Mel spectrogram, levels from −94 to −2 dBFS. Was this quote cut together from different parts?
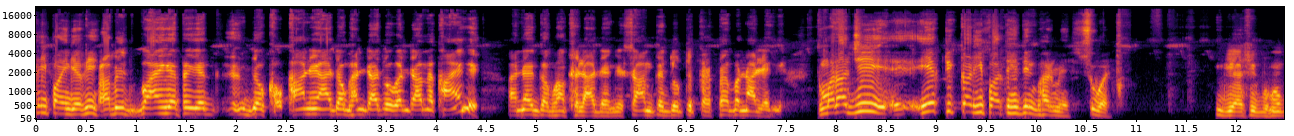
no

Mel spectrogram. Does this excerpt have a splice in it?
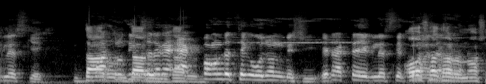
no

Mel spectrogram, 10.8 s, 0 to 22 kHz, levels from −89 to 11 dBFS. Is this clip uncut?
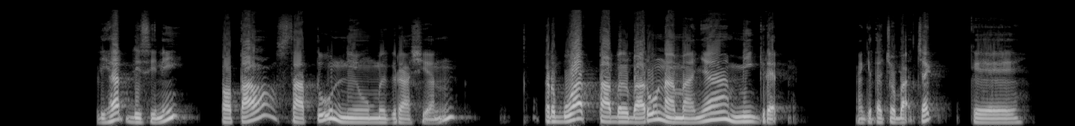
yes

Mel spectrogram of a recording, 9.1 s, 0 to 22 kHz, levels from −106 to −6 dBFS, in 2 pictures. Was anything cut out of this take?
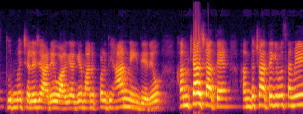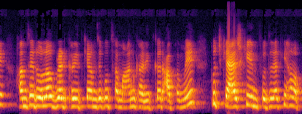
no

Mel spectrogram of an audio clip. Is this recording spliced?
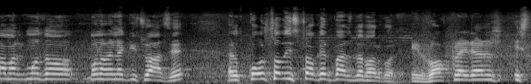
yes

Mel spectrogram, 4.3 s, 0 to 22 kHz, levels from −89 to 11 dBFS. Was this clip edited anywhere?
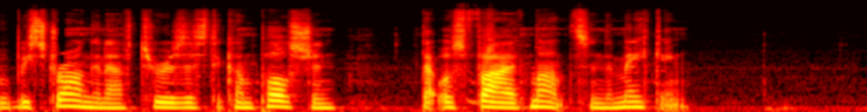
no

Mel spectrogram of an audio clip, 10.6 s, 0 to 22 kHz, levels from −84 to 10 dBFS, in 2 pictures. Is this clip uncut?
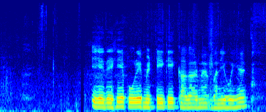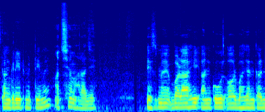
yes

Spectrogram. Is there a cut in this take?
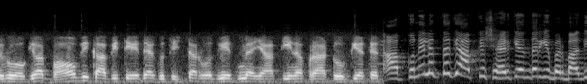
yes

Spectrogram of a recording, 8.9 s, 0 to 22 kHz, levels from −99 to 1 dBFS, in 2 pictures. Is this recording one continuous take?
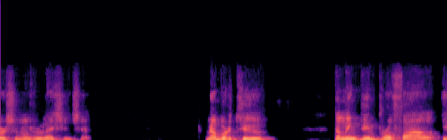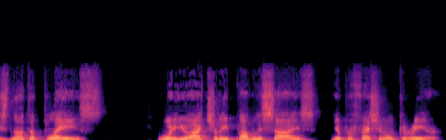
no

